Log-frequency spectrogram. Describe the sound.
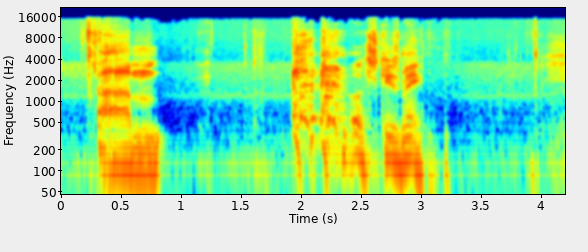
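Throat clearing and coughing from a tickle in the throat, in two short harsh voiced bursts separated by a pause, with a few smaller rasps trailing after.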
